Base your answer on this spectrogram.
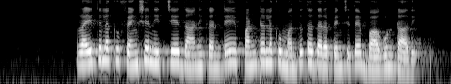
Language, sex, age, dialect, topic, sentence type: Telugu, female, 25-30, Southern, agriculture, statement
